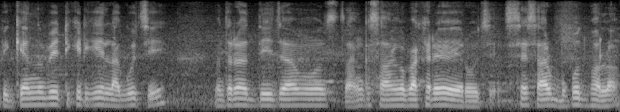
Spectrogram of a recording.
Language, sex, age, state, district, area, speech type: Odia, male, 18-30, Odisha, Ganjam, urban, spontaneous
